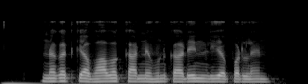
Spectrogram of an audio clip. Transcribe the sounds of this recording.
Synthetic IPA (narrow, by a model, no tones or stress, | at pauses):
nəɡət̪keəbʱaʋəkːaɾneɦʊnkaɾinlijəpəɾlen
